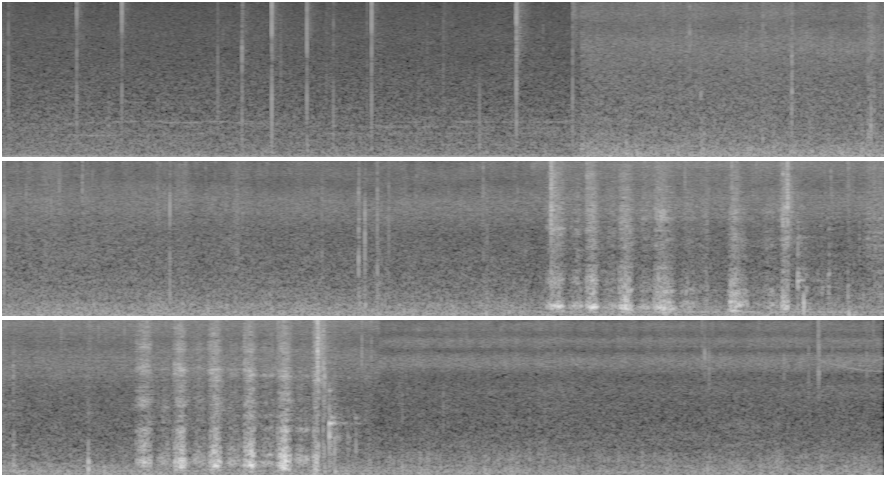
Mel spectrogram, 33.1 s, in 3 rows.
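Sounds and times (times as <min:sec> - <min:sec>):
faint steady hiss: 0:00.0 - 0:33.0
hand saw cutting wood: 0:17.7 - 0:21.3, 0:23.7 - 0:26.4.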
